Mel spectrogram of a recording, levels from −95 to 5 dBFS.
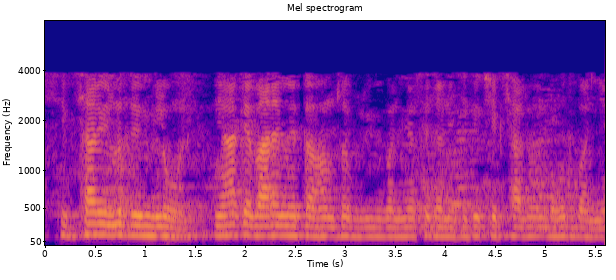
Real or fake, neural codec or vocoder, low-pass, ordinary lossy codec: real; none; 7.2 kHz; AAC, 16 kbps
